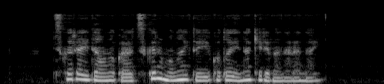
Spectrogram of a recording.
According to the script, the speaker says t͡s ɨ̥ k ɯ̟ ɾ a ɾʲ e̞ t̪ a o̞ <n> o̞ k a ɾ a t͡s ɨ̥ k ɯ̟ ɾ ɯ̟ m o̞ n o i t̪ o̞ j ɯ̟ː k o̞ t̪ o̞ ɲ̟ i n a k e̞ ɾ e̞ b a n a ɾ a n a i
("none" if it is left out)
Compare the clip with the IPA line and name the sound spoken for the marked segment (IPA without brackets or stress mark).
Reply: n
